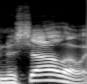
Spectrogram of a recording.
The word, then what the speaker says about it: Nachalo: uh discuss nasholo now how do you say it troy the shallow thank you nishallah aka the beginning written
